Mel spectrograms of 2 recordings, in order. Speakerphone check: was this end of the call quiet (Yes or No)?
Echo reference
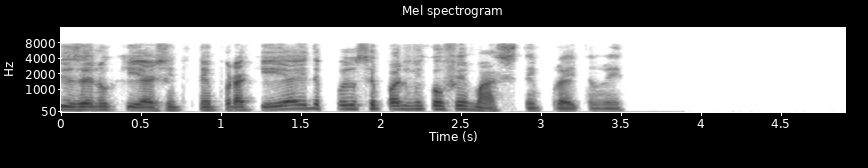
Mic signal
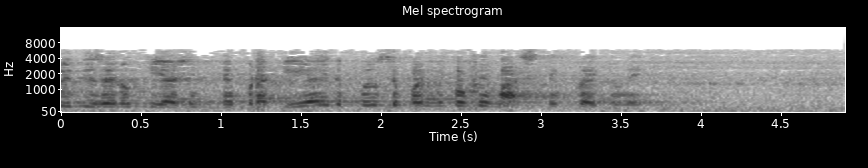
Yes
